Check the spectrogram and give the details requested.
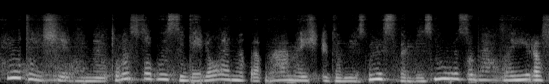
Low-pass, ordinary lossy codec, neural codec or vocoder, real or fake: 10.8 kHz; Opus, 24 kbps; codec, 44.1 kHz, 0.9 kbps, DAC; fake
